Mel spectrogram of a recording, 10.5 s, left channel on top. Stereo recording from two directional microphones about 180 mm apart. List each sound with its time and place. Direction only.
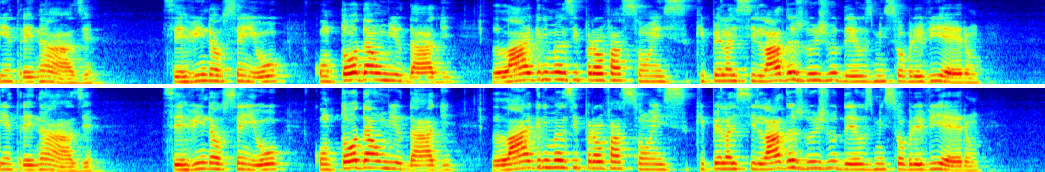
0.0 s speech: 30° right (ahead or behind)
